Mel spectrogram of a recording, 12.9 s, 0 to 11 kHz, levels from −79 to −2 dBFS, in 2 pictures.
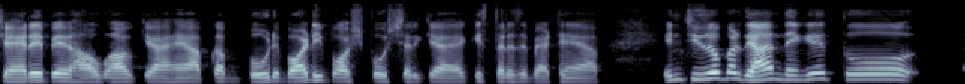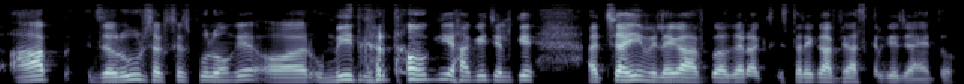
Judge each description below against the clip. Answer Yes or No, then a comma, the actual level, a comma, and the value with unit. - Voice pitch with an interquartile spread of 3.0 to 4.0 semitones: No, average, 5.0 semitones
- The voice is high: No, medium, 145 Hz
